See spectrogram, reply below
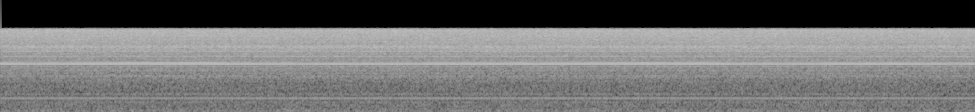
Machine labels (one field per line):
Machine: pump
